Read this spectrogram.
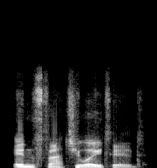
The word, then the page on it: infatuated: British English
